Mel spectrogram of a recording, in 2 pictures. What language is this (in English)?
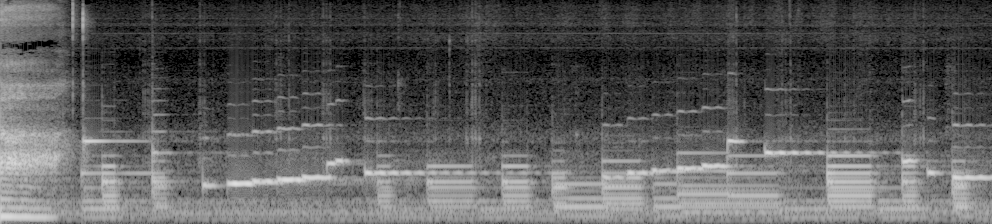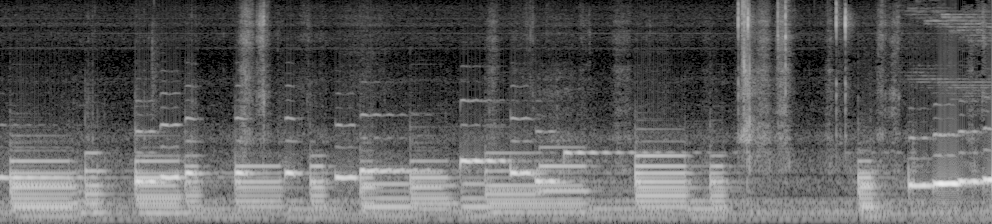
Korean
